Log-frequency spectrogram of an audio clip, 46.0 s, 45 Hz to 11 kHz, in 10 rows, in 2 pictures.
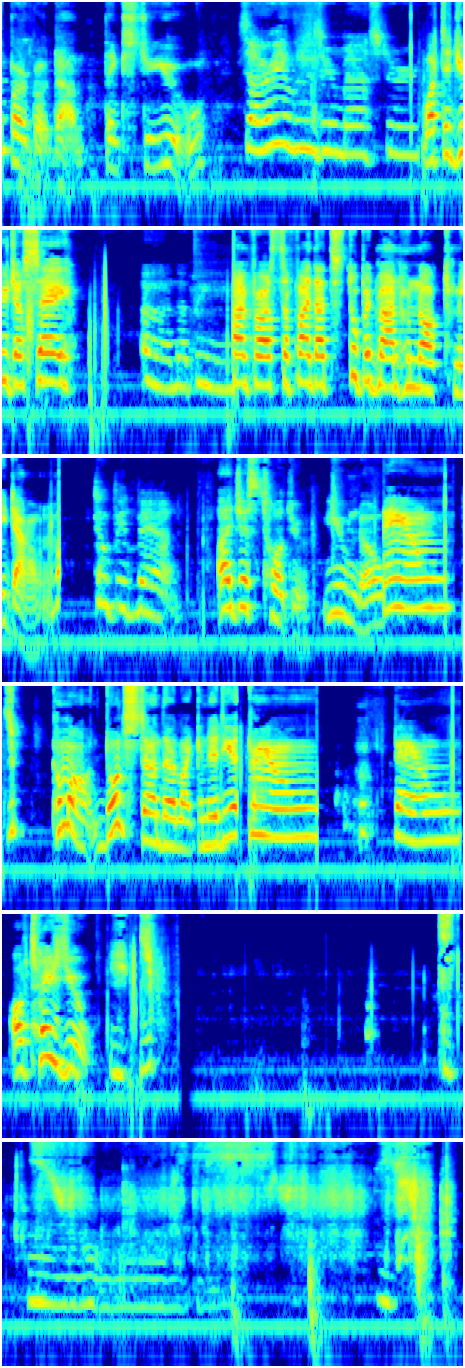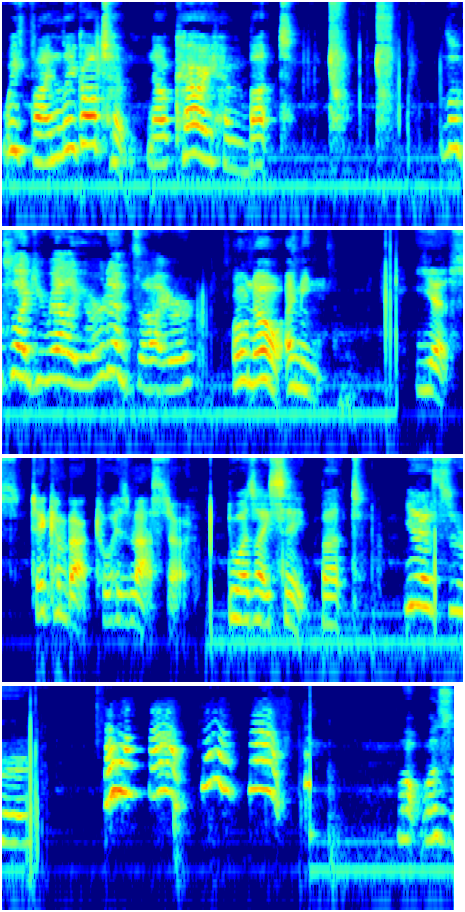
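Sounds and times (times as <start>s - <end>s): voice making buzzing zap: 30.9s - 31.8s
monkey cries: 42.5s - 44.6s.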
